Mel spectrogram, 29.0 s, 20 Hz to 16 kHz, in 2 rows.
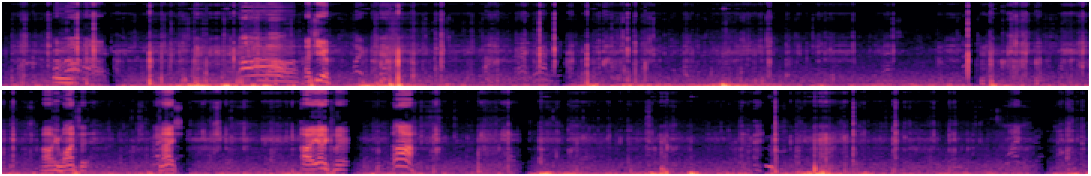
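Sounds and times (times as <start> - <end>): person shouting: 3.2 - 4.0, 19.7 - 20.0
wind rumble on microphone: 7.6 - 11.0.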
